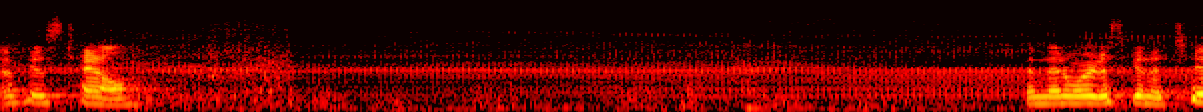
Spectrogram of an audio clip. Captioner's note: clippers buzzing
